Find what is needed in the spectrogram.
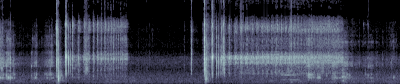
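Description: Shoot Blasters disc-shooter toy firing twice with a sharp snap, about a second in and again about four seconds in. Each time the small plastic disc lands and rattles on a hard surface as it comes to rest, the second time for about three seconds.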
